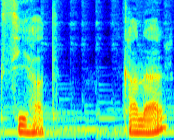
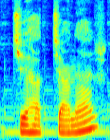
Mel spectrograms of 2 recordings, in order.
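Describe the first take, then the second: First: The surname starts with a hard K sound. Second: The surname starts with a soft J sound. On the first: The name is misread from its spelling. The speaker calls it wrong. "when they uh, see like the the letter C, they call me like" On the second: The name is said as in its own language. The speaker calls it right. "in Turkish, we use like C to pronounce like G. ... the true pronunciation"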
